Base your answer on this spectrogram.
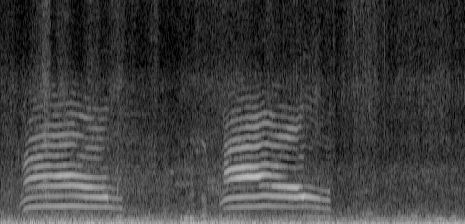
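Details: Two long, level, slightly descending cat meows, each over a second, separated by a pause, against a constant low hum in the background.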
